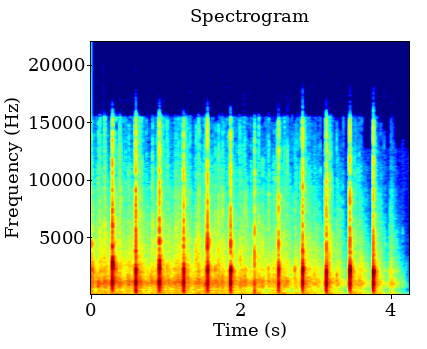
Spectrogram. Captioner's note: audience applauds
